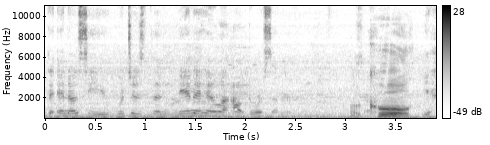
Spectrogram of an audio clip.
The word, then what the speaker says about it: Nantahala: Um so, you're going to the Nantahala Gorge. It is attached to the Nantahala River, and it's going to stop at the NOC, which is the Nantahala Outdoor Center.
